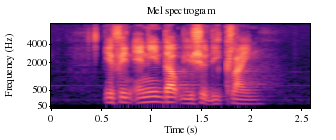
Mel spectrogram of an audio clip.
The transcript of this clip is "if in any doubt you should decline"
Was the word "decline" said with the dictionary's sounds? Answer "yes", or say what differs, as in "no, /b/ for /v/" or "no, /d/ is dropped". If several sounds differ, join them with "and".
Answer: yes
